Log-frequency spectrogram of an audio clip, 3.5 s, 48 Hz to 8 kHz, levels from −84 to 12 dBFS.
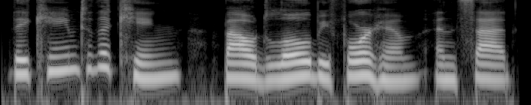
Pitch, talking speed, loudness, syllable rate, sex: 195 Hz, 185 wpm, -17 LUFS, 4.5 syllables/s, female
